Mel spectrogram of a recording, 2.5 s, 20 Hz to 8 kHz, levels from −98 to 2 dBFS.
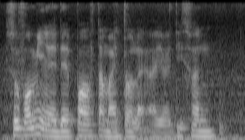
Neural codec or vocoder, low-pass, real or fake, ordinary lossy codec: vocoder, 44.1 kHz, 128 mel bands every 256 samples, BigVGAN v2; 7.2 kHz; fake; none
